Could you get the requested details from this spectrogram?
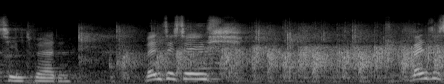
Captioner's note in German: Beifall bei der CDU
